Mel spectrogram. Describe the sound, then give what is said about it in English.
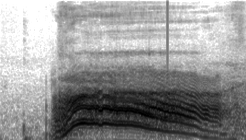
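A person imitates a dog's growl, a single sustained, loud, throaty rumble lasting about two seconds with a slight rise and gradual fall in pitch, heard alone. “You've now got, this was in the news this last week, the challenge that teachers have when their students are identifying as cats, dogs, horses, and dinosaurs.”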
